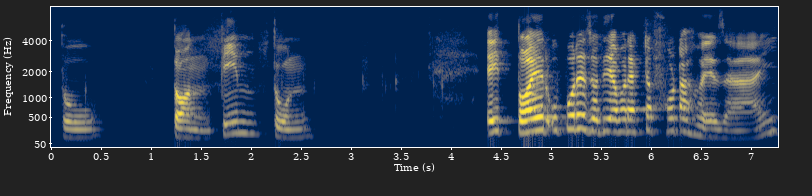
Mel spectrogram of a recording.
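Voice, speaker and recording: Woman teacher drilling sounds, muffled. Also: low voice. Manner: patient, repeats and drills each sound slowly. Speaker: Quran reading teacher. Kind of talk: recorded lesson. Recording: muffled lo-fi recording.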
